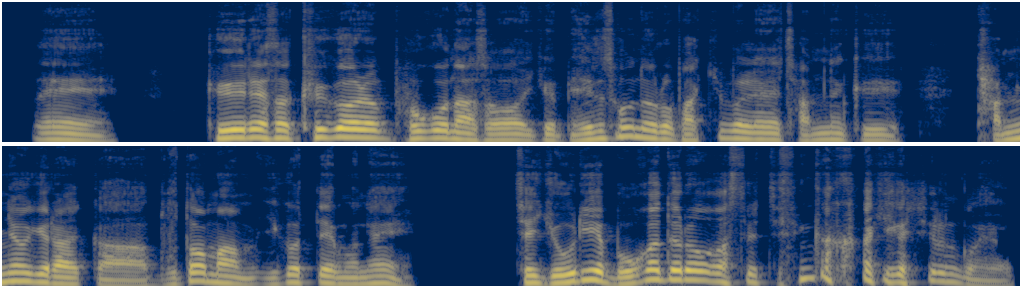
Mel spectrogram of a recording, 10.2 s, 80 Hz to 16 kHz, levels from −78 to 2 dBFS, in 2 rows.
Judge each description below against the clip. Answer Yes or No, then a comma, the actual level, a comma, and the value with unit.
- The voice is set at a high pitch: No, medium, 140 Hz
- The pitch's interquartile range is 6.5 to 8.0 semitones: No, average, 5.3 semitones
